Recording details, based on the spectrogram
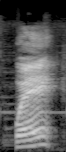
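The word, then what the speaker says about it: güey: It's just their way of saying like dude, and it can also be pronounced with like a G at the front, so it's like way, but it's kind of the same.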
